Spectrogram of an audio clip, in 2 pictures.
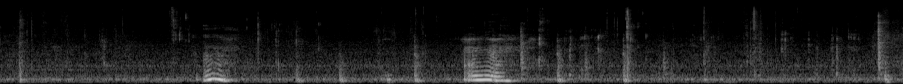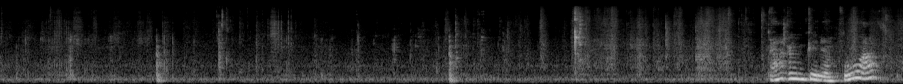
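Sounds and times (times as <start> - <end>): paper rustling: 8.9 - 12.2, 13.4 - 18.0.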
